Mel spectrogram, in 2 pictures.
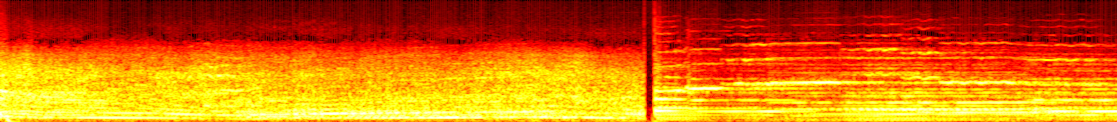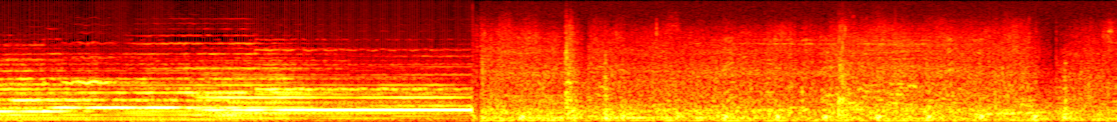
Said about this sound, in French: Et il met sa voiture en route.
